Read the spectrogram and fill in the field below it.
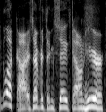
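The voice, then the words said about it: Imitates another person's voice. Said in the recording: “that's a really good impression”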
